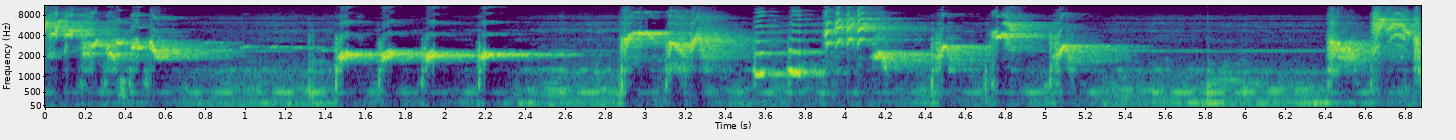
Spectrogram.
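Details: Green leafbird song used as a lure to excite other leafbirds, in a harsh bursting style: loud slurred whistles sliding down, long level notes, sharp upward flicks, with a faint steady hum behind.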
